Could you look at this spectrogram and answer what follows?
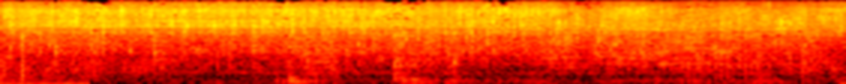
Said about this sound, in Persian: خب لوبیا سبزا رو که شستم و خوردشون کردم و میذارم کنار کتری برقیم و پر از آب میکنم و میذارم جوش بیاد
